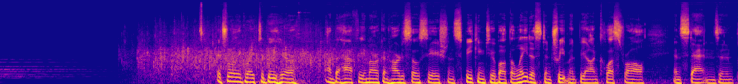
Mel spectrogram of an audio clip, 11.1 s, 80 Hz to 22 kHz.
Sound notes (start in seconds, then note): 1.8 audience clapping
